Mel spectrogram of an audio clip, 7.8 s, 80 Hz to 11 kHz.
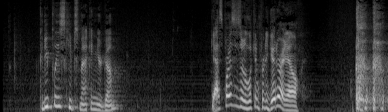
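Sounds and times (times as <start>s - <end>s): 
speech: 0.8s - 2.5s, 4.2s - 6.1s
sharp harsh coughs: 7.1s - 7.7s.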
